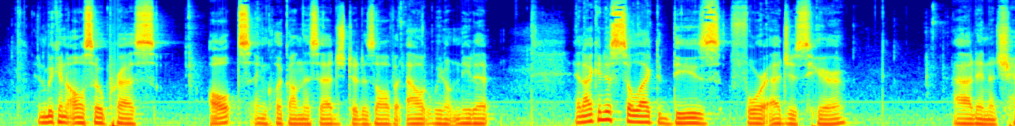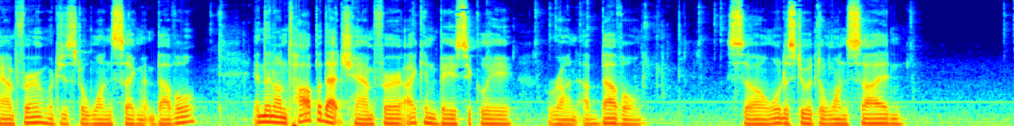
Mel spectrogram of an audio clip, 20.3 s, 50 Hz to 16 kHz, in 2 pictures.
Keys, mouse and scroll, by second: 0.0 shift+middle click, 0.2 shift+middle click, 2.4 alt+click, 3.0 alt+middle click, 4.0 ctrl+x, 4.3 middle click, 5.7 click, 6.3 shift+click, 6.6 shift+middle click, 7.6 shift+click, 8.0 shift+click, 8.5 shift+middle click, 9.3 ctrl+b, 9.7-10.1 scroll down 2, 10.6 scroll down 1, 12.2 shift+click, 12.6 shift+middle click, 13.5 shift+click, 14.2 shift+click, 15.0 shift+middle click, 15.6 shift+click, 15.9 shift+click, 16.8 ctrl+z, 16.8 ctrl+middle click, 17.2 shift+click, 17.6-18.0 shift+middle drag, 18.4 ctrl+b, 18.8 scroll up 2, 20.1 shift+click.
